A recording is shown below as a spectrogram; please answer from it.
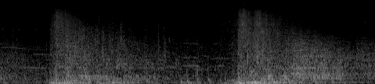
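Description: Musket volleys in the video game Assassin's Creed 3, two dense bursts of overlapping shots crackling together, the second a little heavier, with a rumbling background between them.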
